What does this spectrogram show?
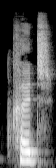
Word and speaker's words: could: all will you ሳይሆን l is silent okay would you could should ብለን ነው የምናነበው እንጂ l we don't read l would እና should እና could ጋር ማለት ነው ስለዚህ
